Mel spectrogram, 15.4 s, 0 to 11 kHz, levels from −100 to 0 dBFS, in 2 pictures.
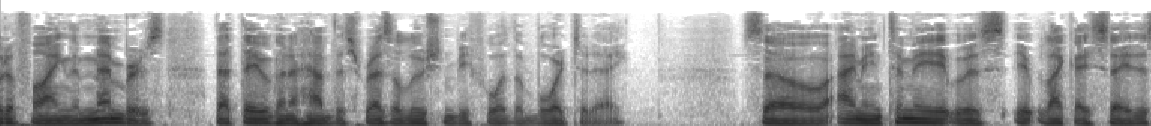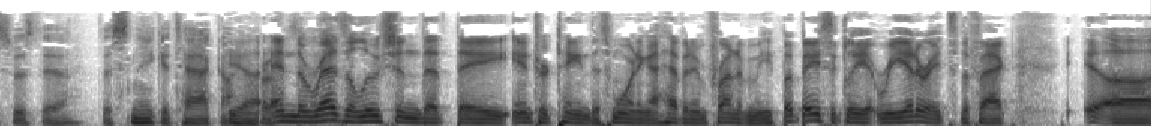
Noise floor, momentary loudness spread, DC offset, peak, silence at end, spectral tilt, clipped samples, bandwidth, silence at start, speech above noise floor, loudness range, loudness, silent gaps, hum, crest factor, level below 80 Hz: -58 dBFS; 10 LU; under 0.1%; -4 dBFS; 0 s; -6 dB/octave; under 0.1%; 8 kHz; 0 s; 39 dB; 6 LU; -20 LUFS; none; none; 16 dB; -36 dBFS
